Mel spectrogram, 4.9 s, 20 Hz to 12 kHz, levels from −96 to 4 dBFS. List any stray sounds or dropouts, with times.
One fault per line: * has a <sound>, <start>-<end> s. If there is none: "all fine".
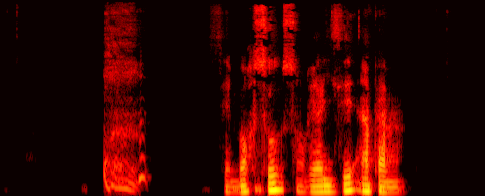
* has a cough, 1.0-1.5 s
